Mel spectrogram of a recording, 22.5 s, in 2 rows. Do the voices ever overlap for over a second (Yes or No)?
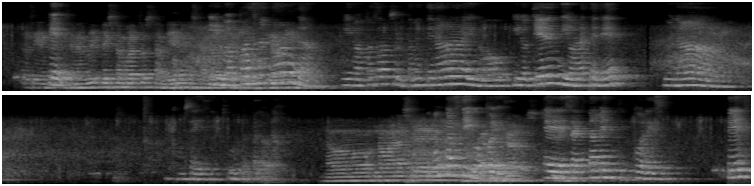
Yes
